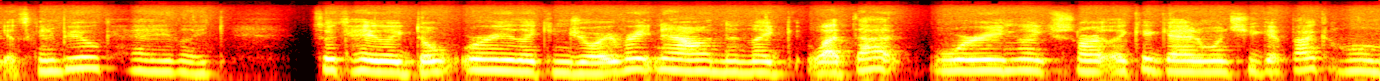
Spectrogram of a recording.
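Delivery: soft-spoken, hushed, comforting, reassuring murmur. Retelling reassuring words from a cruise bae: imitating a soft-spoken man. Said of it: "he was so soft-spoken".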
